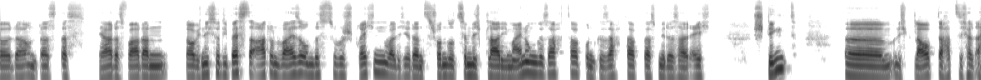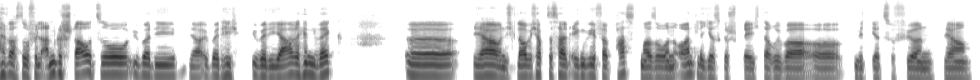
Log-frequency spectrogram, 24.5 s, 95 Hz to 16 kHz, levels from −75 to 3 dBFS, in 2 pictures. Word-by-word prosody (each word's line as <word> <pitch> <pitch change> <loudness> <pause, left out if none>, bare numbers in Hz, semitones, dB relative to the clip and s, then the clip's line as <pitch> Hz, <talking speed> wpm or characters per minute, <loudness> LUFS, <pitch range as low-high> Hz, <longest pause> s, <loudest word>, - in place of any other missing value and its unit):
da 120 +1 -1
und 120 -4 -5
das 120 -1 -3
das - - -5 0.2
ja, 120 +3 +2
das 120 - -4
war 120 0 +4
dann, 120 0 +2 0.2
glaube 125 -2 +2
ich 130 - -6
nicht 140 0 0
so 150 - -2
die 135 -1 -6
beste 150 +2 +3
Art 135 +3 +1
und 135 -3 -1
Weise, 135 +4 +4
um 135 -2 +1
das 135 0 -4
zu 140 - -8
besprechen, 140 +3 -1
weil 120 -2 +2
ich 120 - -16
ihr 125 - -3
dann 115 -2 +3
z - - -10
schon 125 0 +1
so 125 - +1
ziemlich 130 -1 0
klar 120 -1 +7
die 115 -1 -1
Meinung 145 +6 +4
gesagt 145 +1 -1
habe 145 -1 +1
und 115 -5 -3
gesagt 120 +1 -2
habe, 125 -2 +1
dass 120 - -1
mir 120 - 0
das 115 0 -2
halt 110 -1 +1
echt 125 0 -4 0.5
stinkt. 195 +9 +1 0.6
Ähm, 120 -3 +6
und 130 - -5
ich 110 - -9
glaube, - - +4
da - - +2
hat - - -7
sich - - -10
halt 130 - -2
einfach 140 0 0
so 135 -3 -3
viel 130 +1 -5
angestaut, 150 0 +1
so 140 0 +4
über 140 -2 -1
die 130 0 -3
ja 115 0 -4
über 130 0 -3
die 130 +1 -6 0.2
über 125 -2 0
die 115 0 -3
Jahre 130 +3 +3
hinweg. 140 +2 +1 0.9
Äh, 130 -1 +3 0.3
ja, 130 +1 +5
und 115 -2 0
ich 100 - -13
glaube, 125 0 +1
ich - - -9
habe 135 - -2
das - - -7
halt 130 0 +3
irgendwie 130 0 -3
verpasst, 135 +4 -5
mal 110 0 +1
so 110 0 -1
'n 110 0 -2
ordentliches 130 -6 -3
Gespräch 105 -2 -7
darüber, 105 -1 -1 0.2
äh, - - -8
mit - - -9
ihr - - -6
zu - - -15
führen. 105 -2 -4
Ja. 105 -1 -1
125 Hz, 215 wpm, -23 LUFS, 115-135 Hz, 0.9 s, klar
